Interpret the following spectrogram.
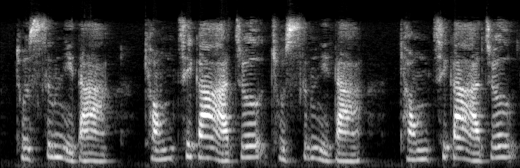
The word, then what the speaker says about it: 좋습니다: final consonant He is followed by shod is pronounced 쌍시 sound sound 좋습니다 좋습니다 경치가 아주 좋습니다 경치가 아주 좋습니다 넥트 one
